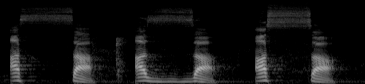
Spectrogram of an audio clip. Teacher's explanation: So basically, Za, Sin and Saad, all three letters articulated from between the tip of the tongue and between the plates of the two top incisors.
